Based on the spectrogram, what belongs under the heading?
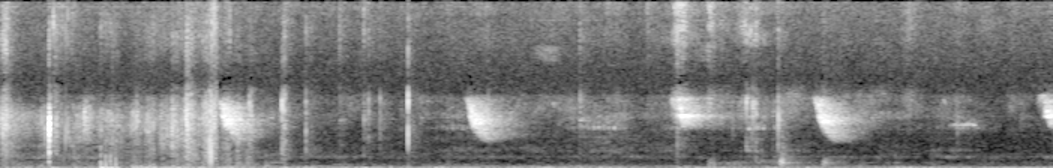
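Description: A small bird chirping: four short high calls, each falling in pitch, about a second apart from about three seconds in, over a low steady hum. A few sharp clicks sound in the first second and a half.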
